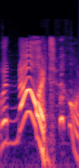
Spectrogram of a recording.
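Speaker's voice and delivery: very high, cracking voice. Responding to someone who says Little Nemo sucks, voice cracking in surprise. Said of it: "my voice is cracking".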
